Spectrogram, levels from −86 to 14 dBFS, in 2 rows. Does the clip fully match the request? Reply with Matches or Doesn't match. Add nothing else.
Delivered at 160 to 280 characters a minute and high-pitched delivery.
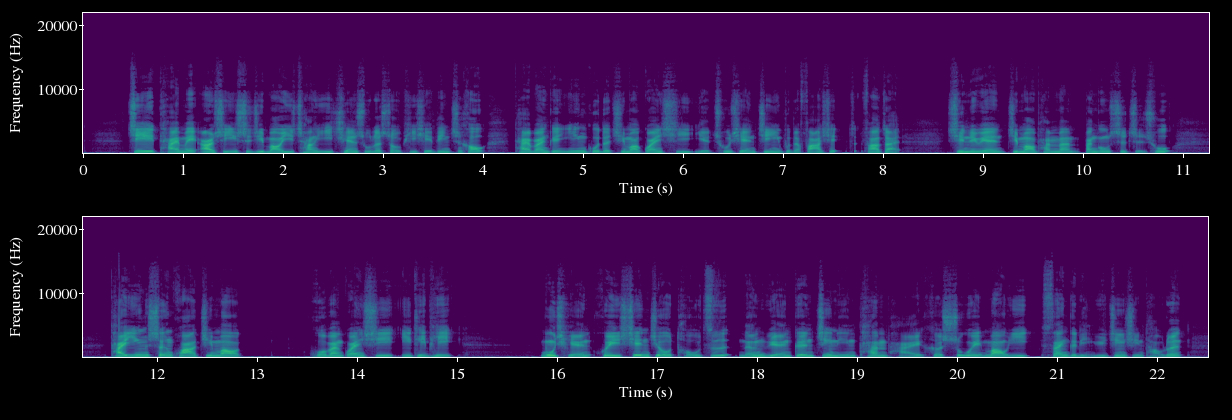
Doesn't match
